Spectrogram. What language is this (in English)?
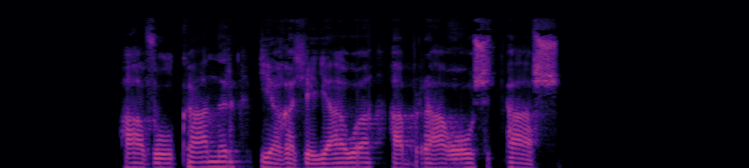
Kabardian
